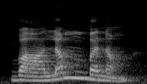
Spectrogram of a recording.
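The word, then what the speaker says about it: वालम्बनं: प्रणम्य जिनपाद युगम युगादा, वालंबनम, इसमें ल पे जोर आएगा।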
